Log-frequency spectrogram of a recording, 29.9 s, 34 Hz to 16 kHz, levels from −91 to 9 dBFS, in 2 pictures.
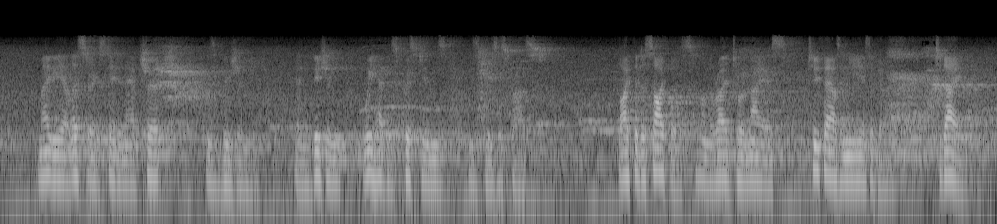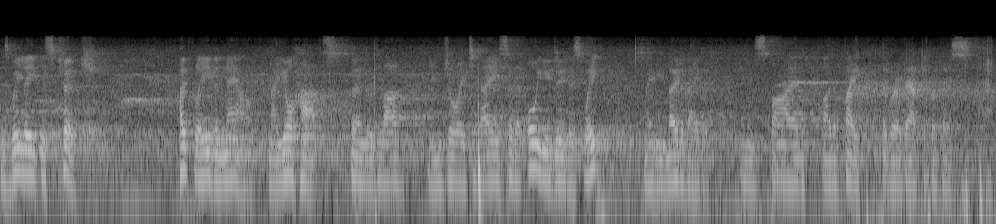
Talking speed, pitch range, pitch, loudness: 135 wpm, 100-115 Hz, 105 Hz, -27 LUFS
